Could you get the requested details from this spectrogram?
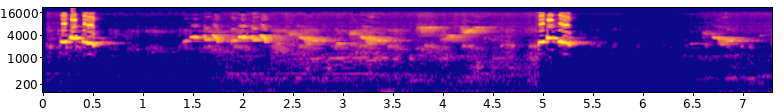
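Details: Sooty-headed bulbul in full song, used as a lure to get other bulbuls singing: a sharp, ringing chirp opens, then a run of varied warbled notes, another bright double chirp near five seconds, and a soft closing phrase.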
